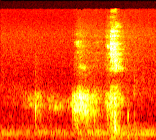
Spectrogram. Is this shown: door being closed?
no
